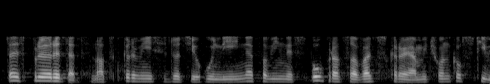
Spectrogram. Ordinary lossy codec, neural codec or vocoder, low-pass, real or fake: none; codec, 24 kHz, 0.9 kbps, WavTokenizer, medium speech release version 1; 3.6 kHz; fake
